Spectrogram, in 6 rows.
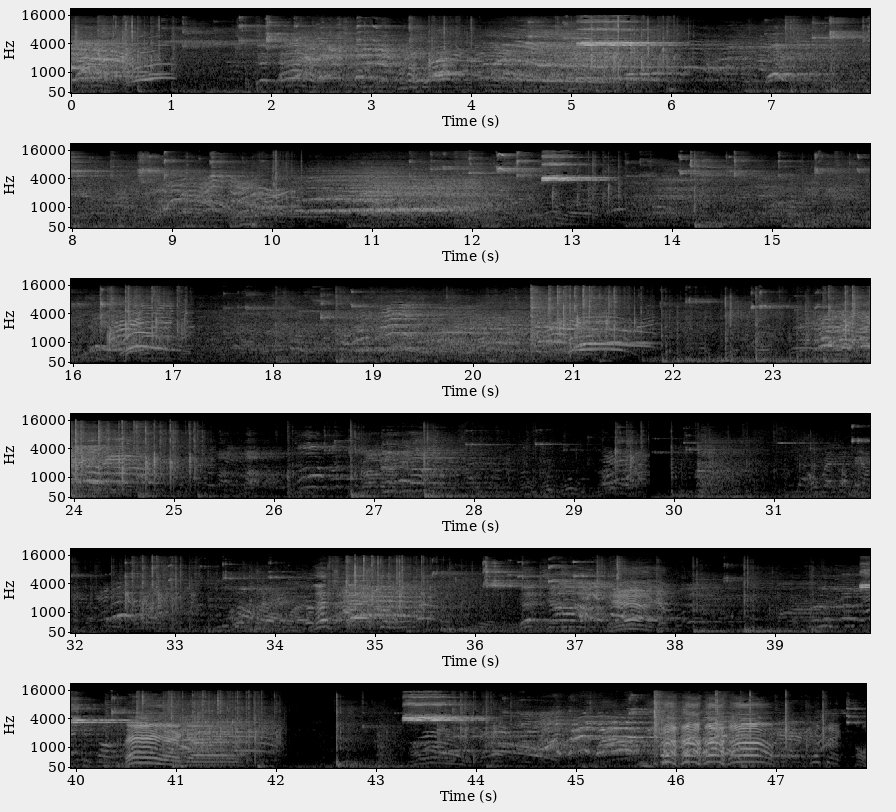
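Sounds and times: people shouting: 40.5s - 41.8s.

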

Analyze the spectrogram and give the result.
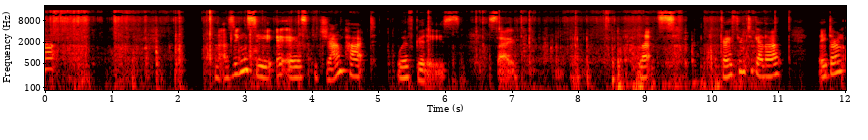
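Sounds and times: tissue paper rustling: 0.0s - 4.5s, 6.4s - 11.0s.

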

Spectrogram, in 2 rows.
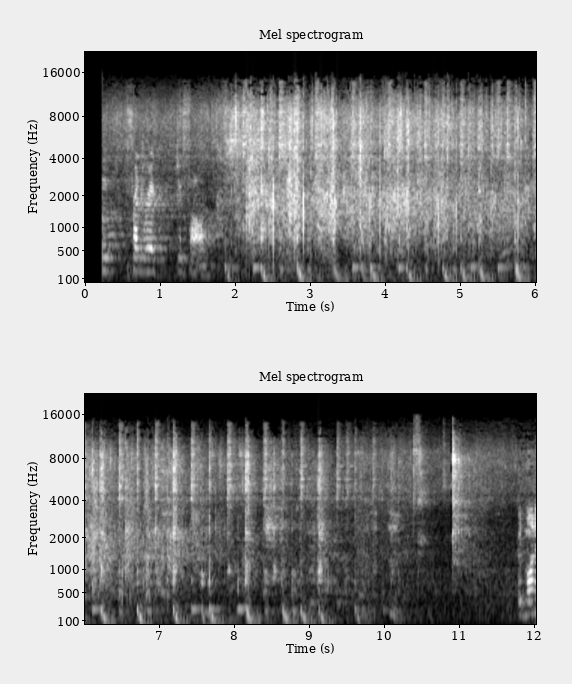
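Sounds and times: audience applauding: 1.8s - 8.2s
electronic beat music: 1.8s - 10.4s.

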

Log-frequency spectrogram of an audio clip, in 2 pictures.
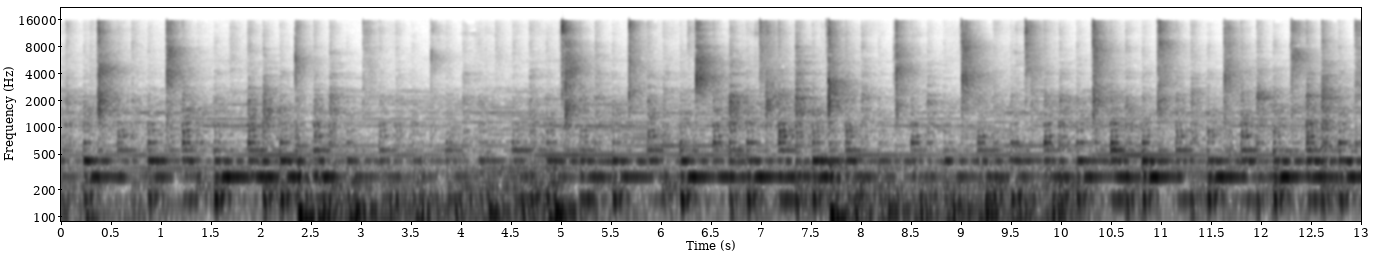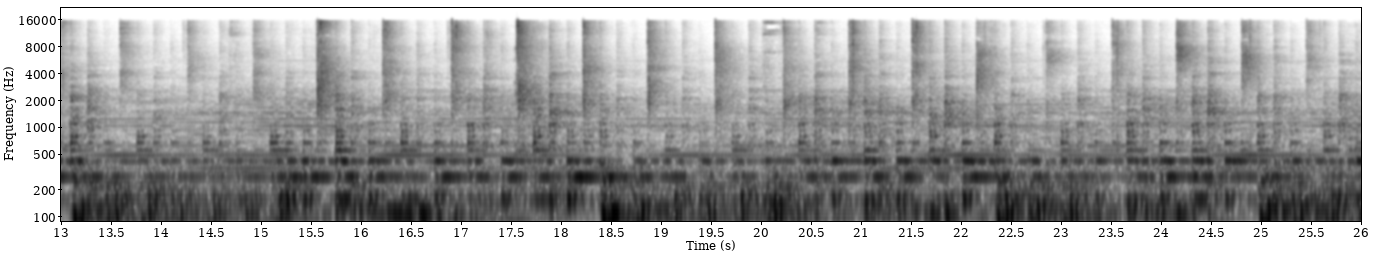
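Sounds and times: mridangam drum strokes: 0.0s - 26.0s.

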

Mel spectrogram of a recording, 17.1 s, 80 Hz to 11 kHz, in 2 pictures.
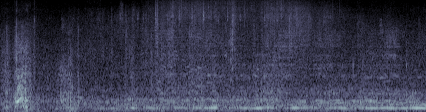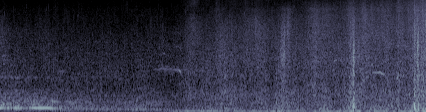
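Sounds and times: outboard motors drone: 0.0s - 17.0s.

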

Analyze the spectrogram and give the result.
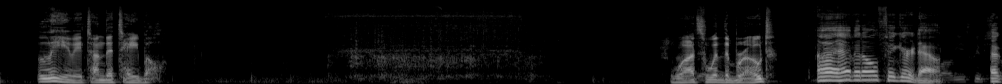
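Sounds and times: water running from a tap: 3.3s - 5.6s.

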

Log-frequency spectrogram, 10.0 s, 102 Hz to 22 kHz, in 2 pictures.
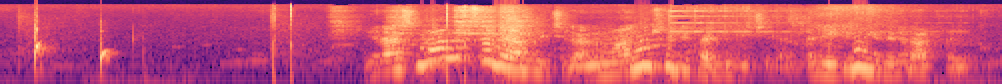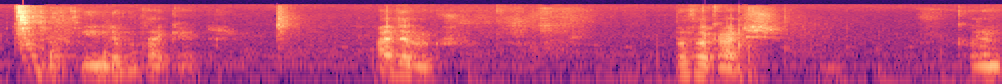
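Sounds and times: rising bloop pop effects: 0.0s - 1.0s.

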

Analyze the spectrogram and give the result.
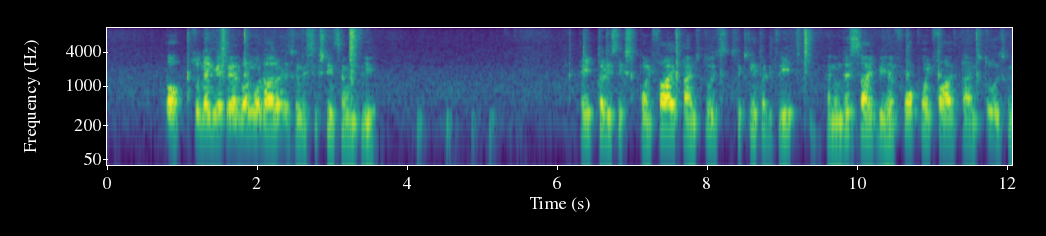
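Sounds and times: marker writing on whiteboard: 4.2s - 5.4s.

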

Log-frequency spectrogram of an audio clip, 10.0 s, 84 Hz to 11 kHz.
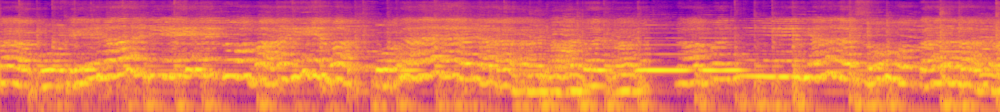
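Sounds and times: violin: 0.0s - 10.0s
women singing: 0.0s - 10.0s
hand drum strokes: 3.7s - 10.0s.

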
